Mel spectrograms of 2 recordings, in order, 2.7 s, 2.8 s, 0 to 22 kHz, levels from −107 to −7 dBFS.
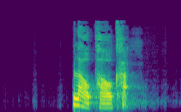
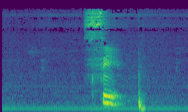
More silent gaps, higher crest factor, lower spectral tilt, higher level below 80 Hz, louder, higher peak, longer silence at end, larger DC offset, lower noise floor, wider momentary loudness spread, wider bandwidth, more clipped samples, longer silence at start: neither; about the same, 18 dB vs 22 dB; first, -6 dB/octave vs -4 dB/octave; second, -62 dBFS vs -54 dBFS; first, -15 LUFS vs -23 LUFS; first, 0 dBFS vs -6 dBFS; first, 0.8 s vs 0.65 s; neither; first, -83 dBFS vs -55 dBFS; second, 9 LU vs 20 LU; second, 11.5 kHz vs 16.5 kHz; neither; second, 1.1 s vs 1.25 s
